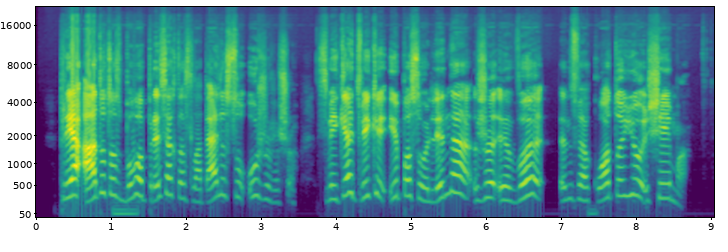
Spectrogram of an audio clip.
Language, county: Lithuanian, Kaunas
